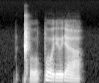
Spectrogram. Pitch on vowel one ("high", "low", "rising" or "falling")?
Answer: rising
